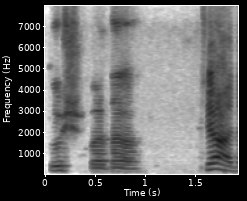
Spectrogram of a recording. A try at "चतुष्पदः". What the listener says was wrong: चा भी है उसमें, चतुष्पदाः। नहीं, तुष्पदा नहीं है, चा उसमें पूरा है। चतुष्पदा चा जो है वो आधा नहीं है, वो पूरा है, इसलिए आपको अलग से पढ़ना पड़ेगा उसको।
